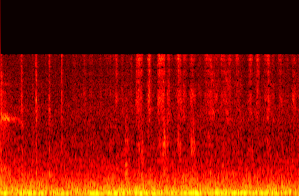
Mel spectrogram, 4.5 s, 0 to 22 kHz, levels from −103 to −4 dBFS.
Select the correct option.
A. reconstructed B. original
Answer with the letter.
B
